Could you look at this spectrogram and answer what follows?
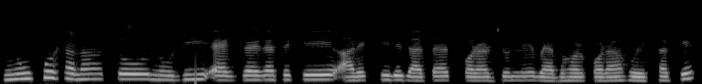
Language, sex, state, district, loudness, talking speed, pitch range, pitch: Bengali, female, West Bengal, Kolkata, -29 LUFS, 130 wpm, 180-235 Hz, 205 Hz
